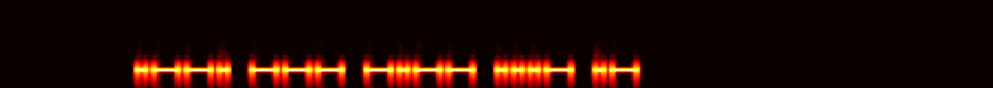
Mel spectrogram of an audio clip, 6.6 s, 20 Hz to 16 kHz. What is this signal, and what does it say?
Morse code, heard as a keyed tone, about 22 wpm, 700 Hz. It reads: POYVA
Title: Code Groups - 5 Letters - 22wpm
